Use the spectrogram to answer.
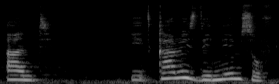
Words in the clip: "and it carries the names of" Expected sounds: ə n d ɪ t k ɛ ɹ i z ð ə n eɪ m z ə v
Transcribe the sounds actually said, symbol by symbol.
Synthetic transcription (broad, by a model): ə n d ɪ t k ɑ ɹ i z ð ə n eɪ m s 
